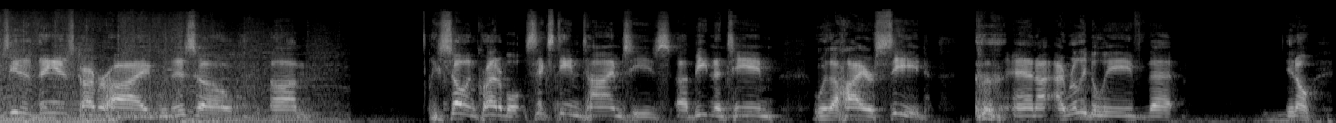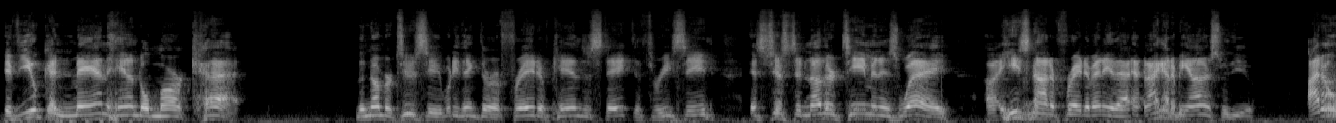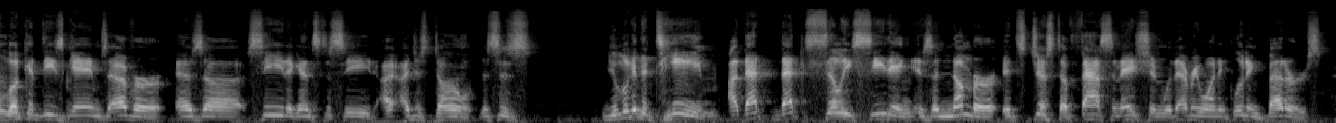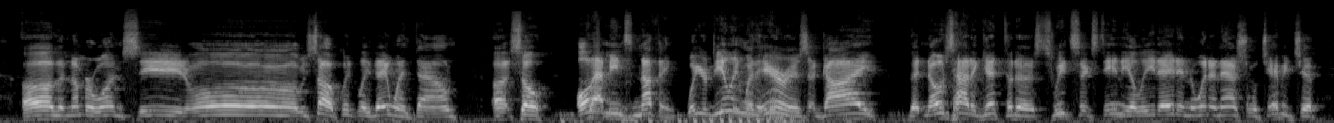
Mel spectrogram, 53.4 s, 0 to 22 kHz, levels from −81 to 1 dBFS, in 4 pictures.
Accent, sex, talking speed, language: American, male, 180 wpm, English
